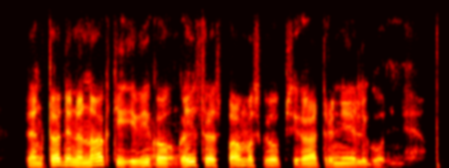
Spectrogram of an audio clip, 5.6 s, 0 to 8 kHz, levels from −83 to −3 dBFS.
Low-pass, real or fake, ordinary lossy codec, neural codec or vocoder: 7.2 kHz; fake; Opus, 24 kbps; vocoder, 44.1 kHz, 128 mel bands, Pupu-Vocoder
